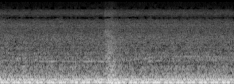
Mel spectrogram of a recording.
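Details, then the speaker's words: 1UZ V8 Toyota Soarer/SC400 just after a serpentine belt replacement: smooth, even idle with steady low rumble and no squeal or chirp at all; the old belt, not the tensioner, caused the squeal. "Not even a second of squealing. Fuck yeah. Good job. Serpentine belt fixed."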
